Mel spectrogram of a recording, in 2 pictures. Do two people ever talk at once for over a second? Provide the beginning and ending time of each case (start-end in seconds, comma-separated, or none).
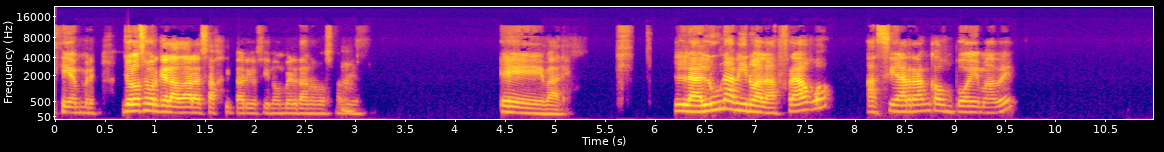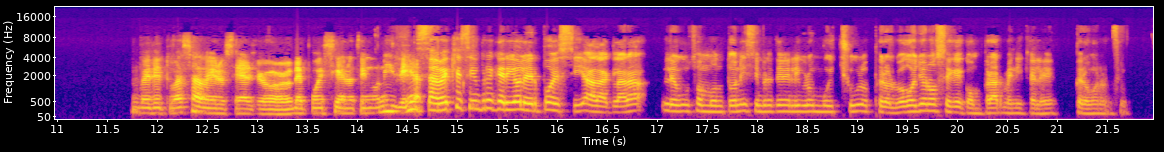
none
